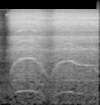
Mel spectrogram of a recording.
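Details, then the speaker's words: Micro ducted fan (EDF) spun up on a servo tester on the bench before balancing: high whine rising and falling with a raspy, rattly edge and shaking felt by hand; unbalanced fan vibration. "I can feel it shaking right you can feel the vibration"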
